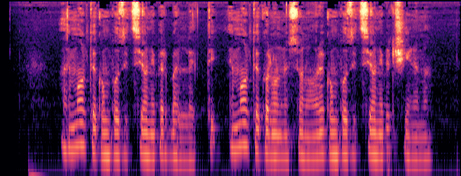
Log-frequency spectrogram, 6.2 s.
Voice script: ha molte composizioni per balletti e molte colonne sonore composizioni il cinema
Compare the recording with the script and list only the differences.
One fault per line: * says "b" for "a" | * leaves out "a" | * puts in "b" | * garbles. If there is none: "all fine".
all fine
